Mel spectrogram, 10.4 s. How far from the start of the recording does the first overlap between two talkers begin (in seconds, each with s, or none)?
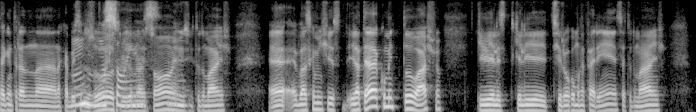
1.1 s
